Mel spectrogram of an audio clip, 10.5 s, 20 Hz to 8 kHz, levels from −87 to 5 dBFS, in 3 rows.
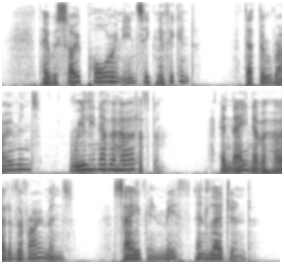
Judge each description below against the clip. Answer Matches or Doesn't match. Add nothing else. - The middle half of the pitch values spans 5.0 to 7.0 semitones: Matches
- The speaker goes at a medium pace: Matches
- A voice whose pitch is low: Doesn't match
